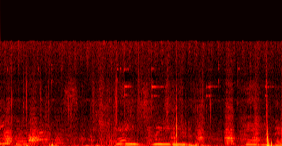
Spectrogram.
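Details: German Shepherd called Remington whimpering in greeting as its owners come home after a two-week absence; a string of wavering, drawn-out whines and short yips under a man's greeting voice.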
